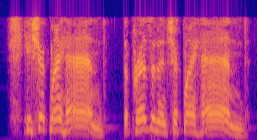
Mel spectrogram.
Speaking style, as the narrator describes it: a little boy squealed

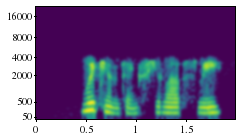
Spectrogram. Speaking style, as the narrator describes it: she said softly

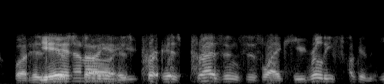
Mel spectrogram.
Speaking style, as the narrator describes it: he barks

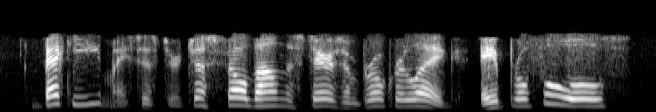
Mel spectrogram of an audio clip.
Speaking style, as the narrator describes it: screaming

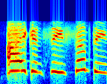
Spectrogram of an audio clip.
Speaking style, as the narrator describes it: shouted

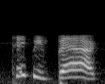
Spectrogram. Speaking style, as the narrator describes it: shouted

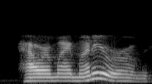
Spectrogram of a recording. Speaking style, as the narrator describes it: growled

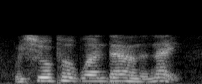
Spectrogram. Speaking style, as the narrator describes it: Judy exclaimed

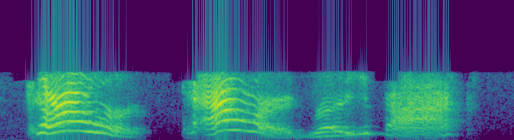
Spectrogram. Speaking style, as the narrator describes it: shrieked Sammy Jay

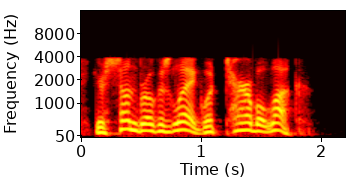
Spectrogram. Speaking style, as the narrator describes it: the villagers cried

